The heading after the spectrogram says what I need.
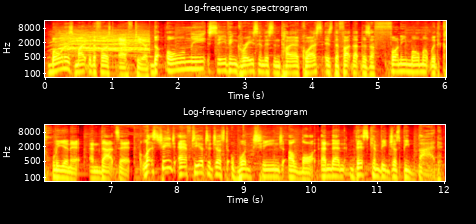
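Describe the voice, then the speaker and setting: A man's voice: medium pitch, animated, moderate pace, few pauses, a bit bright, soft background music. A young man doing casual ranking commentary in a slangy, blunt, emphatic way. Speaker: gaming content creator and streamer.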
